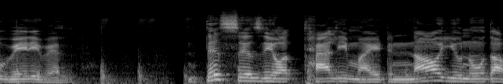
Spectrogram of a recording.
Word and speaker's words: phthalimide: Its name is phthalimide, not phthalimide. Thala. Thala, ho thala, I'm being the thala, not lala, it's thala. Be silent. Phthalimide.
